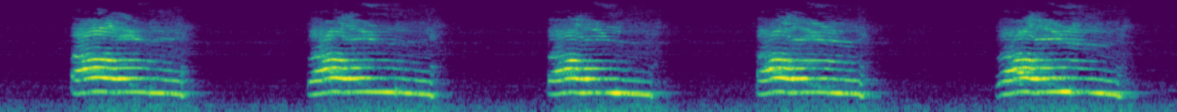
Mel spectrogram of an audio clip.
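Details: Five loud, evenly spaced cat meows, each nearly a second long with strong harmonics and a slightly bending pitch, repeated about every one and a half seconds.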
